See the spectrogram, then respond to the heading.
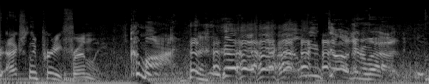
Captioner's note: laughter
